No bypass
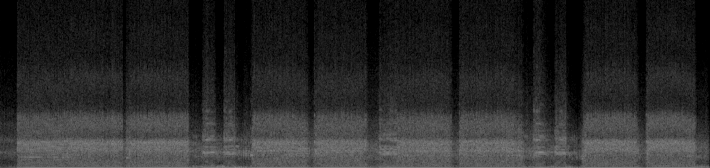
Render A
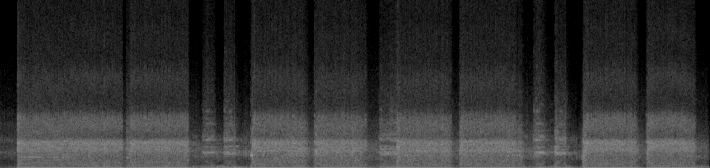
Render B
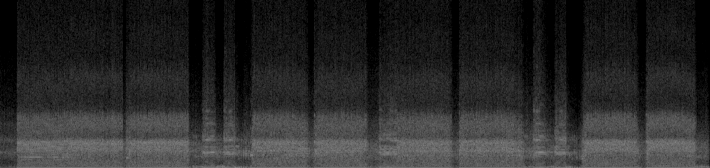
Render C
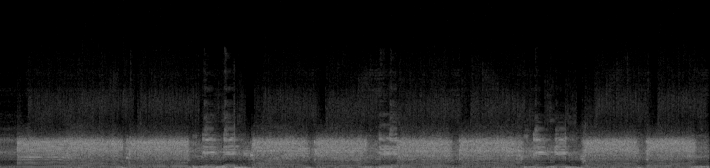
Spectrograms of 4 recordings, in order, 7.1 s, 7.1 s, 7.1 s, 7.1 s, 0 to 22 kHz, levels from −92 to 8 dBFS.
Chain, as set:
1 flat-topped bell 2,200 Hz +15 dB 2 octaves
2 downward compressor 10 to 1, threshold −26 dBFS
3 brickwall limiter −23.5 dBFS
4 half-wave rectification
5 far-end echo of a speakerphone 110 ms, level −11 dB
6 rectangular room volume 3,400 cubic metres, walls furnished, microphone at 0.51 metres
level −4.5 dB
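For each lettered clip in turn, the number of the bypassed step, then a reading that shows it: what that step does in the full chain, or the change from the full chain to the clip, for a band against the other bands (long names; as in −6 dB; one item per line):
3, average gain reduction 3.0 dB
6, echo-to-direct ratio −12.5 dB to −16.5 dB
4, 8 kHz band −16.5 dB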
